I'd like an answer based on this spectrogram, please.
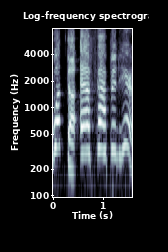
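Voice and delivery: abrupt, loud put-on outrage, very high pitched. Describing a man who shifts from calm narration, imitating his sudden outraged exclamation. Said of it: "goes from calmly speaking ... then immediately".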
